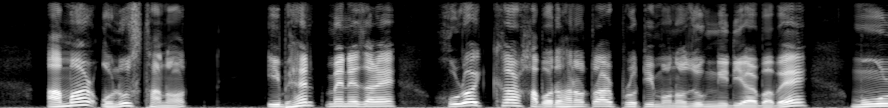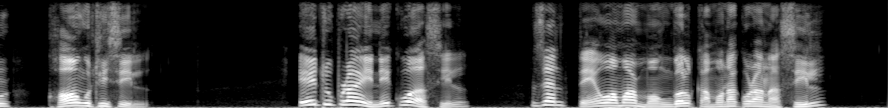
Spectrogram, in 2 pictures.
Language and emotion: Assamese, angry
